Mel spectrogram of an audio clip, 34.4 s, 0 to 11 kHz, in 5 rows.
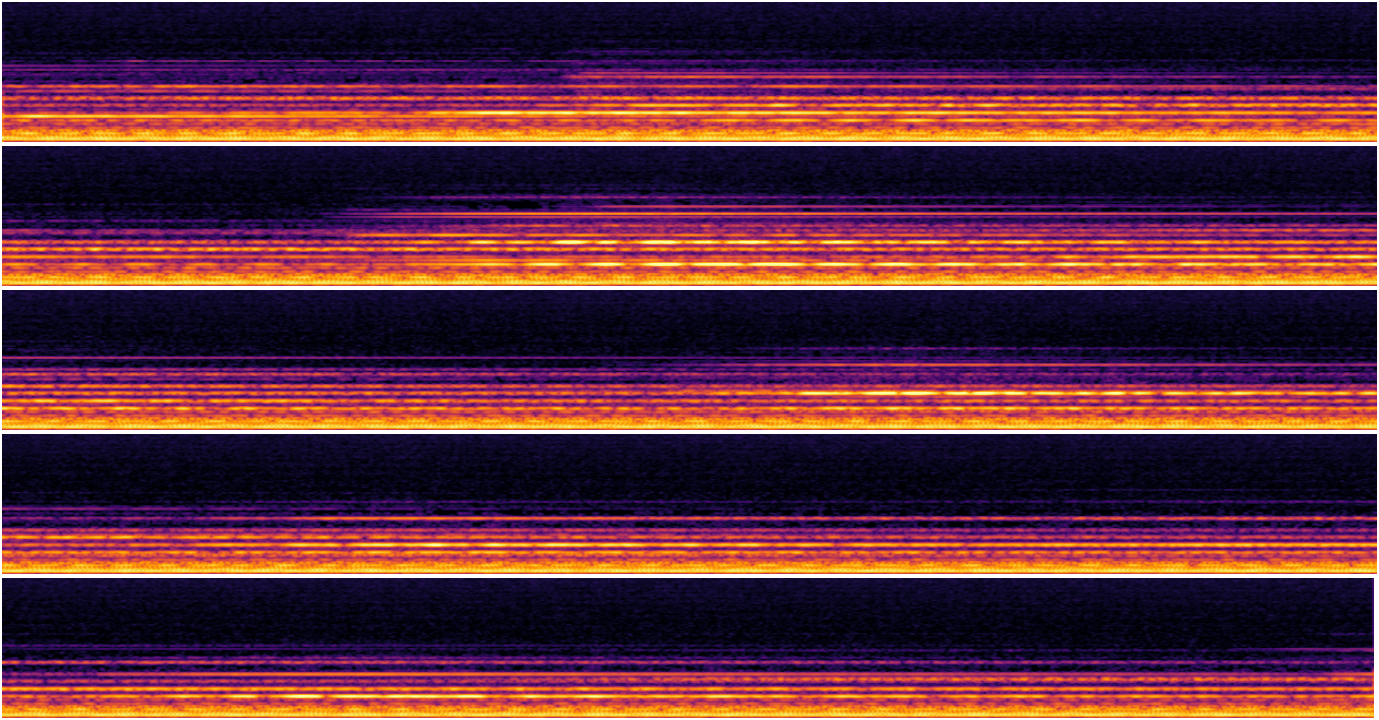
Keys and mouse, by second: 3.9 drag, 5.0 click, 5.7 click, 7.9 click, 9.2 typing, 9.6 Escape, 10.2-11.0 drag, 11.7 click, 13.5-14.7 drag, 16.1-17.0 drag, 17.9 Tab, 19.6-20.4 drag, 20.9 /, 22.1-27.6 alt+drag, 28.1 ctrl+alt+click, 28.7-31.8 alt+shift+drag, 32.7 click.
